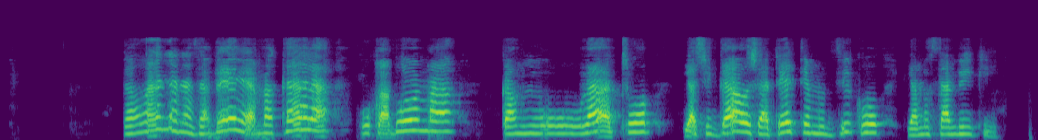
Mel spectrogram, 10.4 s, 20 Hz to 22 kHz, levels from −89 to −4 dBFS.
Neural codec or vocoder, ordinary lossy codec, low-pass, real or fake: codec, 16 kHz in and 24 kHz out, 0.6 kbps, FireRedTTS-2 codec; AAC, 32 kbps; 7.2 kHz; fake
